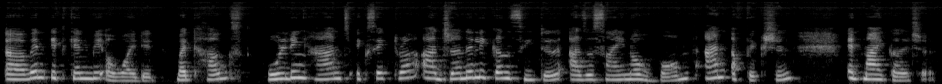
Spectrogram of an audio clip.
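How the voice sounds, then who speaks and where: A young Indian woman, a native Hindi speaker with an Indian accent, reads her class presentation as a voice-over on slides through a computer mic. She paces herself carefully and makes small slips, her slightly high, slightly mellow voice moving at normal speed with lively intonation.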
